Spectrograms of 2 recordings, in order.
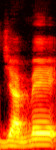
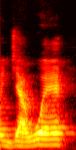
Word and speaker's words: Yahvé: Yahvé o Yahwé, pero los estudiosos de la lengua hebrea afirman que la mejor forma de pronunciarlo es Yahvé y no Yahwé. Por la razón que hemos explicado que la tercera consonante del tetragramatrón es VAV y suena más como V que como W.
